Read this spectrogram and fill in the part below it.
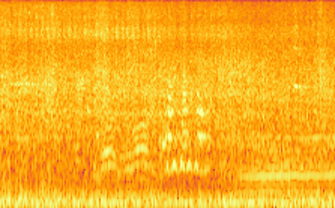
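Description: Motorized tricycles passing on a busy road, their engines a loud, continuous rumbling hum close by, with someone talking over the traffic.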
